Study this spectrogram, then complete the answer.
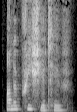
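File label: "unappreciative", British English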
